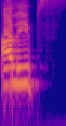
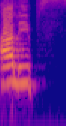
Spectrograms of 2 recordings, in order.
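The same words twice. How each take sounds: The two takes are said the same way.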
